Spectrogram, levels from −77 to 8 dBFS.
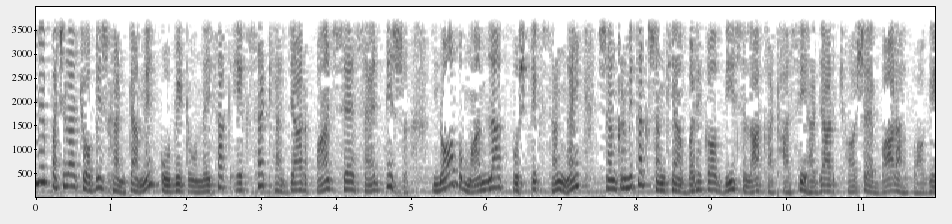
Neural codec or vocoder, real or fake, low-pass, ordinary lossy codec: none; real; 3.6 kHz; none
